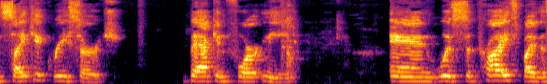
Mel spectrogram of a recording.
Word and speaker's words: Meade: Sorry, is that what I've been pronouncing it wrong? – Yeah, it's Fort Meade. – Like, I don't know these words. – M-E-A-D, right? – M-E-A-D-E. – Yeah, Meade, Fort Meade.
